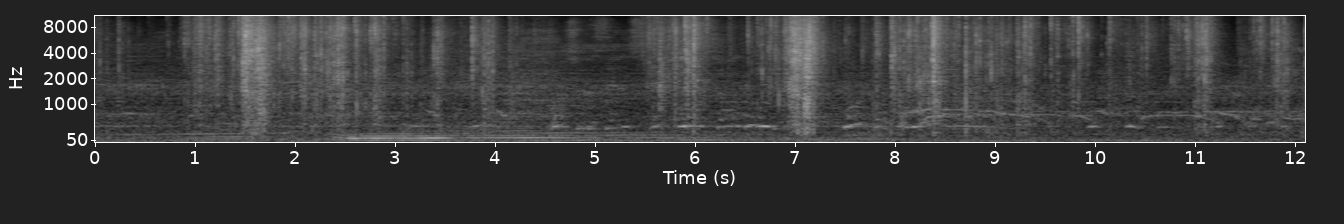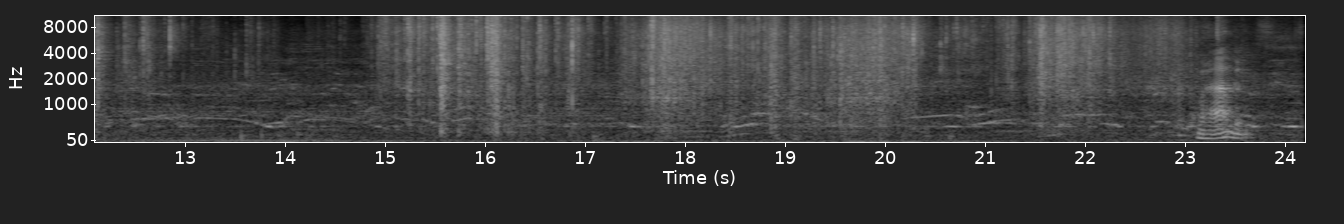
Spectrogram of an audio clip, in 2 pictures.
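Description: Foil trading-card pack wrappers crinkling and tearing as they are opened by hand, in a run of short, sharp crackles.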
